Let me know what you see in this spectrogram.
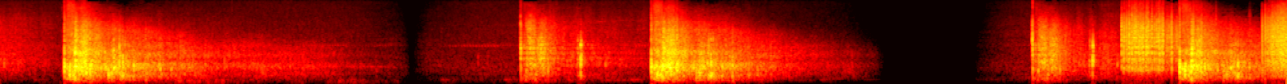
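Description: Nico Double Crusher single-shot thunder tubes (Donnerröhren) firing. Each shot bursts with a sharp bang that trails off over a couple of seconds. One goes off about a second in, another pair around the middle, then several in quick succession near the end.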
